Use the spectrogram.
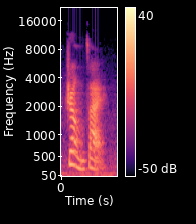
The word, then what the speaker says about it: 正在: Zheng zai, zheng zai, zheng zai.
